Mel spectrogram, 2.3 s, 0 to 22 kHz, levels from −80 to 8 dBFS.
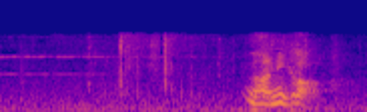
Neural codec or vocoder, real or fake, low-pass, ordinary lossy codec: none; real; 7.2 kHz; MP3, 32 kbps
